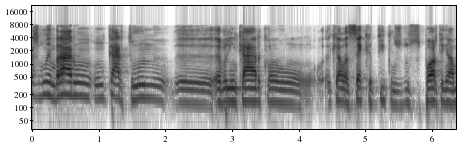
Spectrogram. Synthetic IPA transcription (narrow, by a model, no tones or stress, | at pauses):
aʒmlˠẽmbɾaɾũũkaɾt̪ũnɛɐβɾĩŋkaɾkõ | ɐ̰kɛlˠɐsɛkɐð̚t̪it̪ulˠuʒðusu̥pɔɾt̪ĩa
